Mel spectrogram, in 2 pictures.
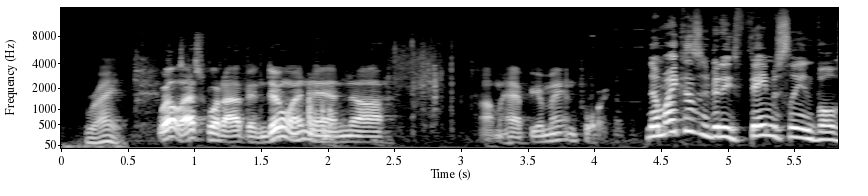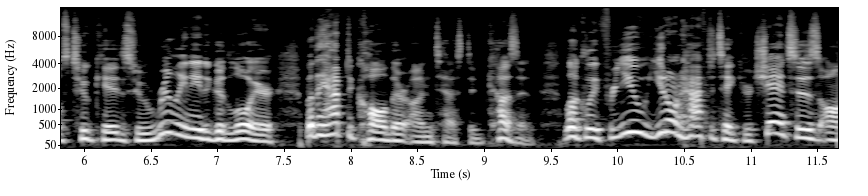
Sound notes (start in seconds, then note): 0.8 paper rustling; 2.1 object thuds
